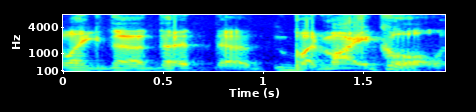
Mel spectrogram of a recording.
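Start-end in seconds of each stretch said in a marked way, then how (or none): 1.1-1.9 sinister-sounding character voice. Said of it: "that voice is so good".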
